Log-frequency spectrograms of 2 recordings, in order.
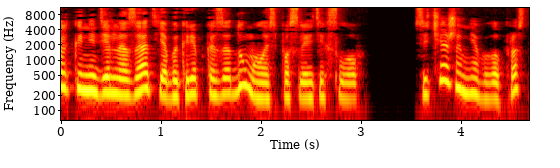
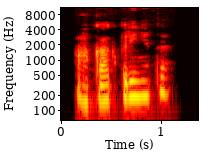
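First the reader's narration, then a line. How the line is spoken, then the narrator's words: Calm question. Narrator (Russian): спокойно спросила я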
